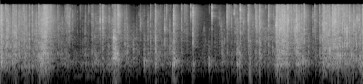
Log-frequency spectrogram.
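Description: Plastic pouch of date paste crinkling as it is squeezed and handled, in irregular crackly bursts that grow busier near the end.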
